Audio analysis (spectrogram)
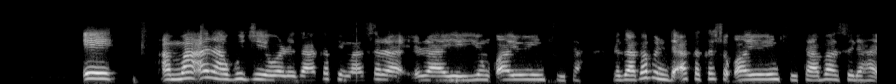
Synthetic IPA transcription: ʔɛ˦ | ʔa˨mːaː˦ʔa˦naː˨ɡʷʊ˦d͡ʒeː˨wa˨ɽɪ˨ɡaː˨kɐ˦ɸeː˨maː˨su˦ɾaː˨jɐ˨jːɪ˦ŋkʷʼaː˦joː˦jɪ˦nt͡ʃuː˦taː˦ | ɾɪ˨ɡaː˨kɐ˦ɸɪ˨nda˨ʔa˦ka˨kɐ˦ʃe˨kʷʼaː˦joː˦jɪ˦nt͡ʃuː˨taː˦baː˦˨su˦da˨ɦa˦

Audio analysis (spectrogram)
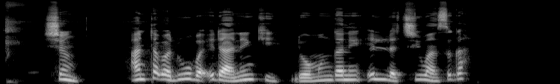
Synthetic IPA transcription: ʃɪ˦ŋ | ʔa˦ntɐ˦ɓa˨duː˦ba˨ʔɪ˦daː˨nɪ˦ŋkʲiː˨doː˨mɪ˦ŋɡɐ˦nɪ˦ŋʔɪ˦lːa˨t͡ʃiː˦wɐ˨nsʊ˦ɡa˨ʔ

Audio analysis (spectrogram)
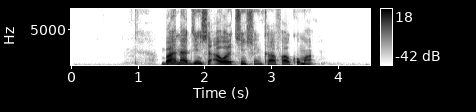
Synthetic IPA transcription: baː˦naː˨d͡ʒɪ˦nʃɐ˨ʔa˦wɐ˨rt͡ʃɪ˦nʃɪ˨ŋkaː˦ɸaː˦kʷʊ˦ma˦ʔ

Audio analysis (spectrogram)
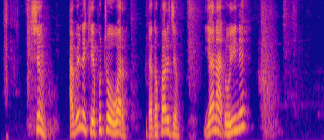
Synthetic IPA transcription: ʃɪ˦˨ŋ | ʔa˨bɪ˦nda˨kʲeː˨ɸɪ˦toː˨wɐ˦r | dɐ˨ɡa˨ɸɐ˦ɾd͡ʒɪ˨ŋjɐ˦naː˨ɗoː˨jiː˦neː˦

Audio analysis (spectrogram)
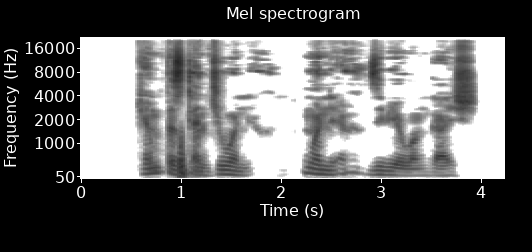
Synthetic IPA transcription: kʲɪ˦mpɨ˨skɐ˨nt͡ʃi˦wn | wɔ˦˨ne˨˦d͡zi˦beː˨wɐ˦ŋɡaː˦ʃi̥˨

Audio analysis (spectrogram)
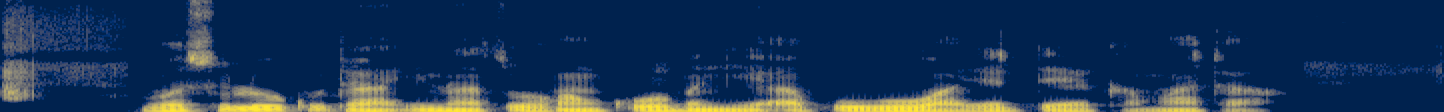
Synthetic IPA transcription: wɐ˦su˦loː˦kʷʊ˨taː˨ʔɪ˦naː˨sʼoː˨ɽɔ˦ŋkʷoː˦bɐ˨neː˦ʔa˨buː˦bʊ˦waː˨jɐ˦dːa˨ja˦kaː˨maː˦ta˨ʔ

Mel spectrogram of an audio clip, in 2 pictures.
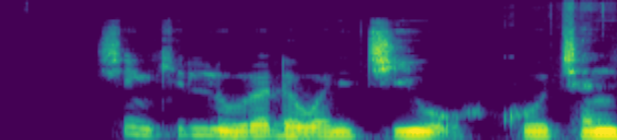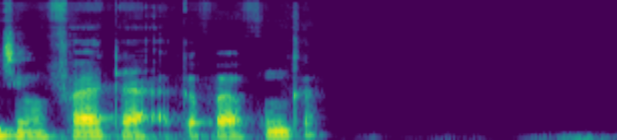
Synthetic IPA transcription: ʃɪ˦˨ŋkʲɪ˦lːuː˨ɾɐ˦da˨wɐ˦ni˦t͡ʃiː˦woː˨ | kʷʰoː˦t͡ʃɐ˦nd͡ʒɪ˨nɸaː˦taː˨ʔa̰˨kʼɐ˦ɸaː˨ɸʊ˦ŋka˨ʔ

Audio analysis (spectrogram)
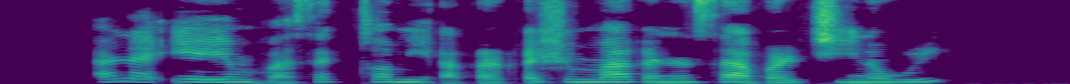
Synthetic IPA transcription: ʔa˦naː˨ʔɪ˦ja˨jɪ˦mvaː˨sɛ˦k̚tʰɔ˦miː˨ʔa̰˨kʼɐ˨rkʼɐ˦ʃɪ˦mːaː˦ɡɐ˨nɪ˦nsaː˦˨bɐ˦rt͡ʃiː˦na˦wʊ˦ɽiː˦

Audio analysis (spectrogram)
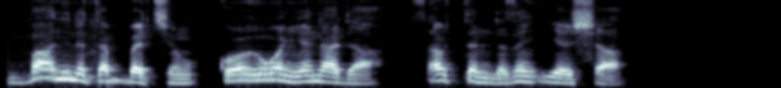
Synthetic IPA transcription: baː˦˨niː˦da˨tɐ˦bːɐ˨t͡ʃɪ˦ŋkʷoː˦ɽʊ˦wɐ˦˨ɲjɐ˦naː˨da˨ | sʼɐ˦ɸtɐ˨nda˨zɐ˦˨ŋʔɪ˦ja˨ʃa˦ʔ

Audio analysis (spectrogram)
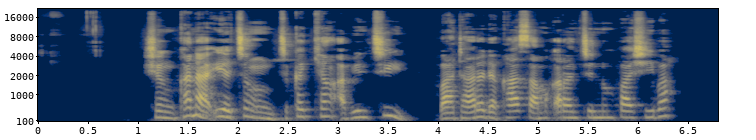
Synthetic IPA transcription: ʃɪ˦ŋkɐ˦naː˨ʔɪ˦ja˨t͡ʃɪ˦ŋ˨t͡ʃɪ˨kɐ˦kʲːɛ˦ŋʔa̰˨bɪ˦nt͡ʃi˦ | baː˨taː˨ɽe˦da˨ka˦saː˨mu˦kʼɐ˦ɾɐ˦nt͡ʃɪ˦nːʊ˦mɸaː˦ʃiː˦ba˦ʔ

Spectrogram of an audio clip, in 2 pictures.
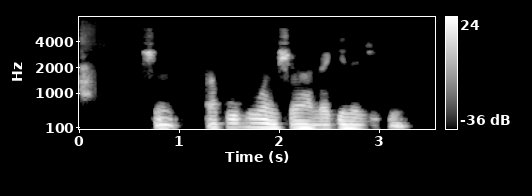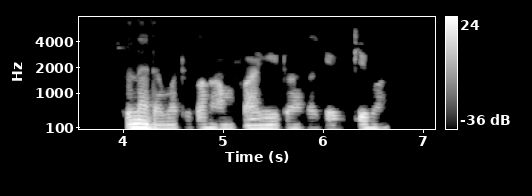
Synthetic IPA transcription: ʃɪ˦ŋ | ʔa˨buː˦bʊ˦wɐ˨nʃa˦˨na˨ɡʲɪ˦na˨d͡ʒɪ˨kʲiː˦ | sʊ˦naː˨da˨mɐ˦tʊ˦kɐ˦rʔa˨mɸaː˨niː˦dɔ˦ŋka˦ɡʲɛ˨ɽkʲʼɪ˦ba˦ʔ

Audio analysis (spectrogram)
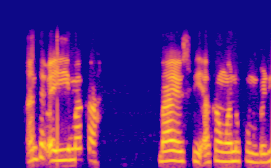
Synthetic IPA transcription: ʔa˦ntɐ˦ɓɐ˨jiː˦mɐ˦ka˨ | baː˦jɔ˦sɸiː˨ʔa˨kɐ˦˨ŋwɐ˦ni˦kʷʊ˨mbɪ˨ɽiː˦

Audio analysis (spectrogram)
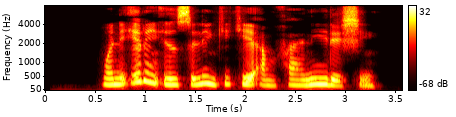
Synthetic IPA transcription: wɐ˦ni˦ʔɪ˦ɽɪ˨ŋʔɪ˨nsʊ˨lɪ˦ŋkʲɪ˦kʲeː˨ʔa˨mɸaː˨niː˦da˨ʃḭ˦ʔ

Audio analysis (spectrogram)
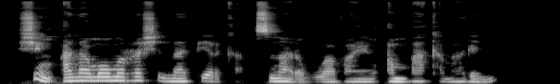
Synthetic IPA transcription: ʃɪ˦ŋʔa˦laː˦moː˦mɐ˦rɽɐ˦ʃɪ˨nlaː˦ɸɪ˦jɐ˨rkʰa˨sʊ˦naː˨da˨ɡʷʊ˦waː˦baː˦jɐ˦ŋa˦mbaː˦kʰa˨maː˦ɡɐ˨niː˦

